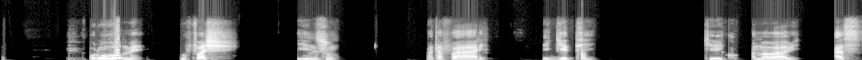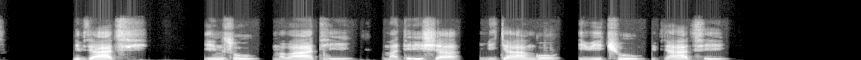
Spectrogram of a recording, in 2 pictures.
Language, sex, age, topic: Rundi, female, 25-35, education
